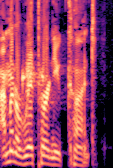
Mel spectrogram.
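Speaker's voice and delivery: put-on furious, angry voice. Retelling an angry phone call from a friend: imitating someone furious. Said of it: "she was really, really angry".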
